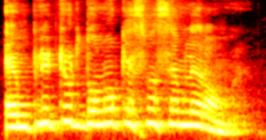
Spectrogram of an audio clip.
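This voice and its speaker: A man's voice: very high-pitched, big pitch swings, very fast, dark tone. A man teaching a school science lesson in a classroom. He counts aloud, quizzes his students and keeps checking that they understand. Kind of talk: classroom lecture.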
